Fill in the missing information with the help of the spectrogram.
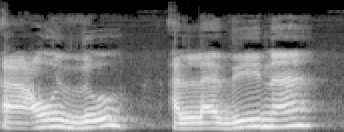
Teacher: lidah kita dikeluarkan ujung lidah dikeluarkan sedikit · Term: huruf Zal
